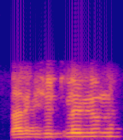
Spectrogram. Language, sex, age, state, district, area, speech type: Telugu, male, 30-45, Telangana, Karimnagar, rural, conversation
